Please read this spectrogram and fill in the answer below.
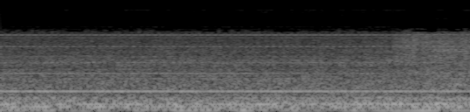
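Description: Steady background hiss with a faint, constant hum tone: the room tone of the recording during a pause in speech.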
